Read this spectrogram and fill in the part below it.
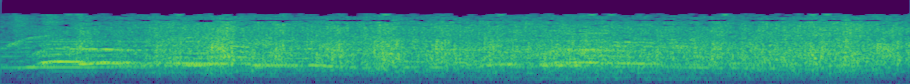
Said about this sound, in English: She touched her lips with her hands, and with tears in their eyes, the miners thundered their applause.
